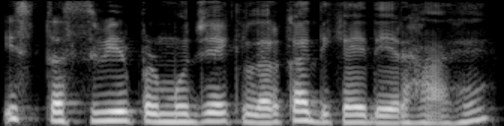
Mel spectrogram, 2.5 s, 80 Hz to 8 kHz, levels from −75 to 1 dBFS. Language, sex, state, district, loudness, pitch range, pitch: Hindi, female, Arunachal Pradesh, Papum Pare, -17 LUFS, 170-205 Hz, 190 Hz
